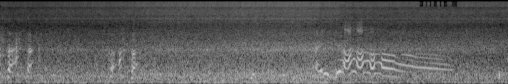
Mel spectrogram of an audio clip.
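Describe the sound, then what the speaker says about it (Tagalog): A strong river current rushes steadily at a river in Santol, La Union, a loud continuous roar of water. Voices shout and talk over it intermittently. "Lumalakas ang agos."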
